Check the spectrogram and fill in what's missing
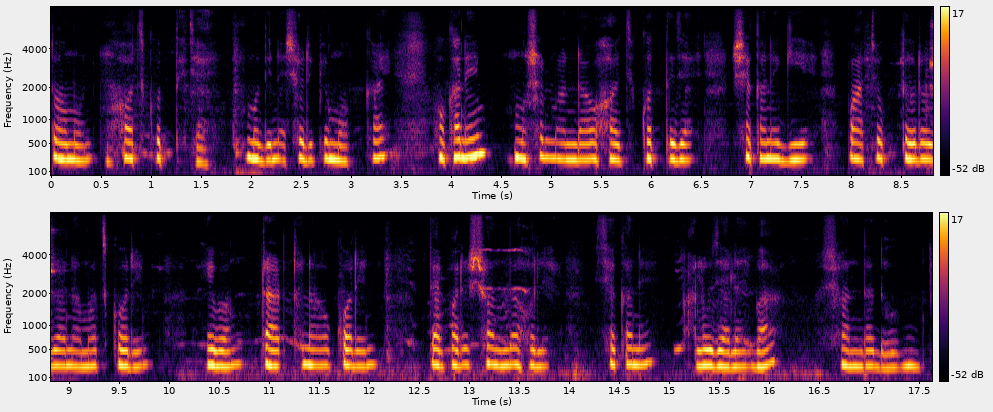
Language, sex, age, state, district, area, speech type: Bengali, female, 30-45, West Bengal, Dakshin Dinajpur, urban, spontaneous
